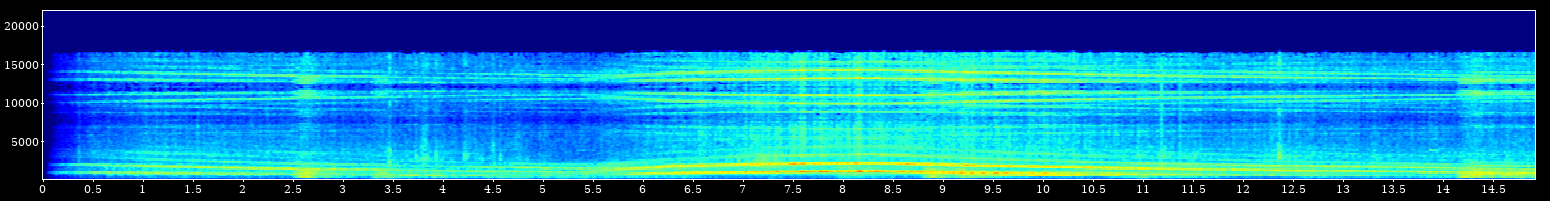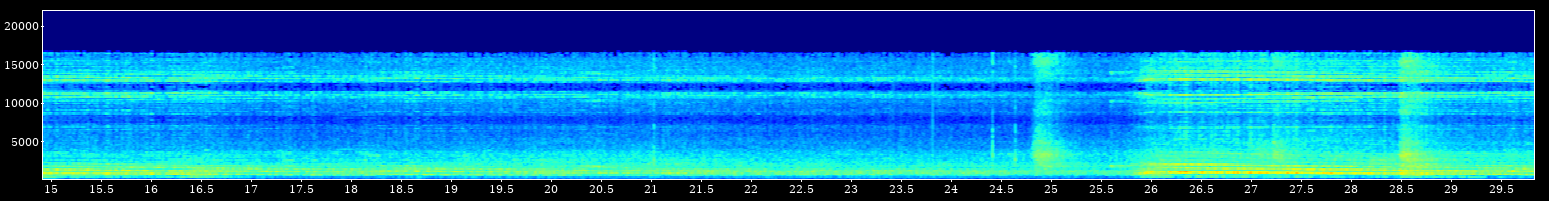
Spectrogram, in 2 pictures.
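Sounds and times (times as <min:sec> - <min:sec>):
howling: 0:00.6 - 0:24.8, 0:25.5 - 0:29.8.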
